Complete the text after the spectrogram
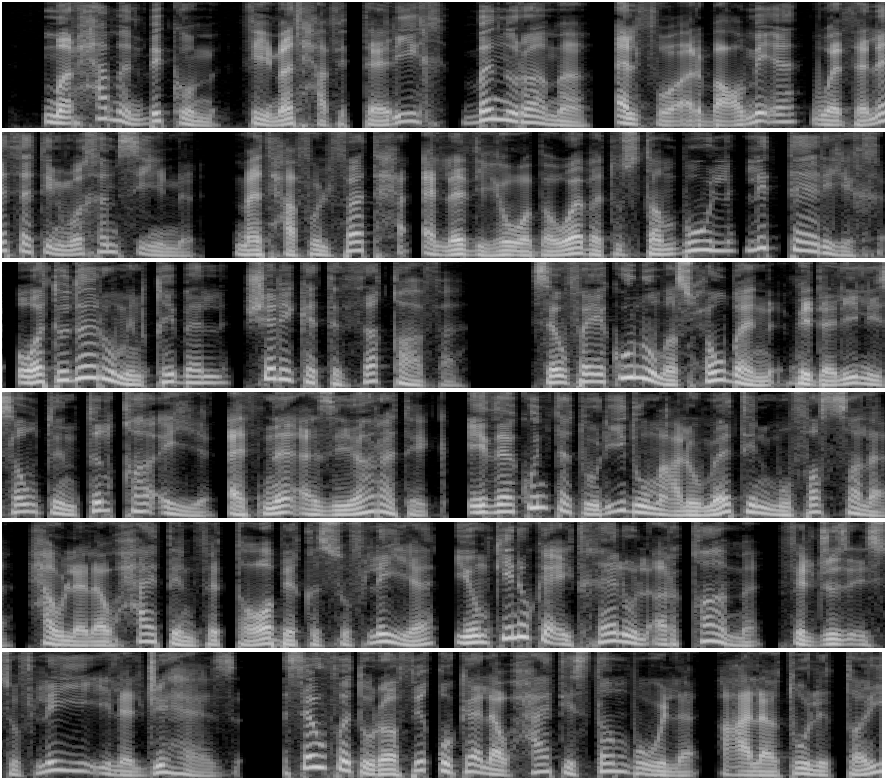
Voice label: arabic documentaries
